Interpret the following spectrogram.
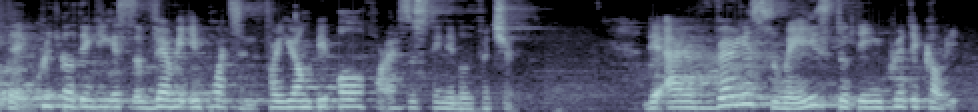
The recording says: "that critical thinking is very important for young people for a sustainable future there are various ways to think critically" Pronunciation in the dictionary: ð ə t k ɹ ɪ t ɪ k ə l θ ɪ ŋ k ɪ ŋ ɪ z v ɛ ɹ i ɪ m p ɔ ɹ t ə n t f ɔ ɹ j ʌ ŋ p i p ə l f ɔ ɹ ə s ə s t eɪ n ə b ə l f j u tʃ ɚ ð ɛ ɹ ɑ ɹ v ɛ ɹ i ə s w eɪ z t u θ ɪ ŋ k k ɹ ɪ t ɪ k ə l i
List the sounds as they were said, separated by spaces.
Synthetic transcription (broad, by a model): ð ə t k ɹ ɪ t ɪ k ə l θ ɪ ŋ k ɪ ŋ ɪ s v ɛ ɹ i ɪ m p ɔ ɹ t ə n t f ɔ ɹ j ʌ ŋ p i p ə l f ɔ ɹ ə s ə s t eɪ n ə b ə l f j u tʃ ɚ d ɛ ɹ ɑ ɹ v ɛ ɹ i ə s w eɪ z t u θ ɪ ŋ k k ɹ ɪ t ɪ k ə l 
